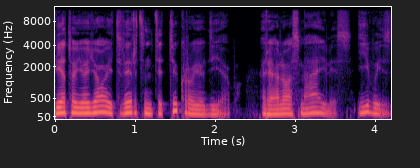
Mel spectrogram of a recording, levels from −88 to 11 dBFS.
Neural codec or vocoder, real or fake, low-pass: none; real; 10.8 kHz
